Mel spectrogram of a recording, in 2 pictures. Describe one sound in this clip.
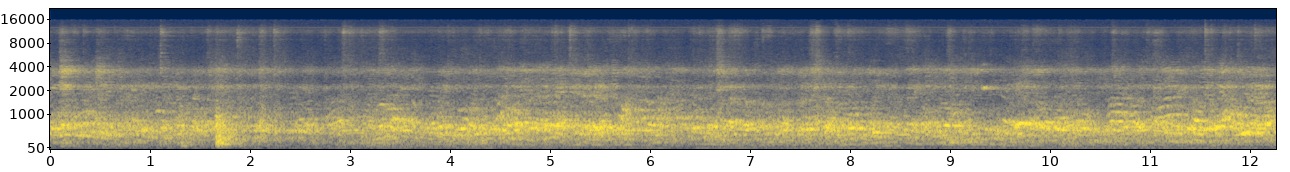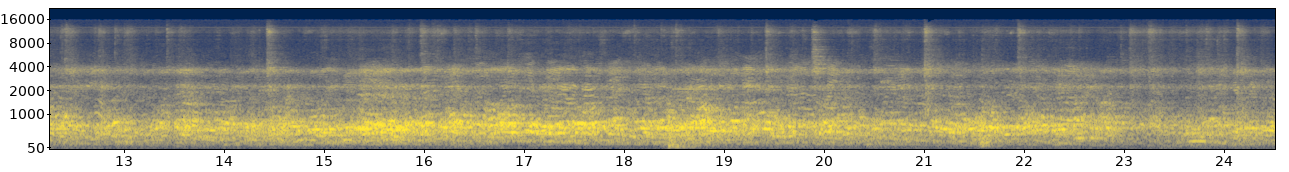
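A crowd of people chatters and murmurs throughout.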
